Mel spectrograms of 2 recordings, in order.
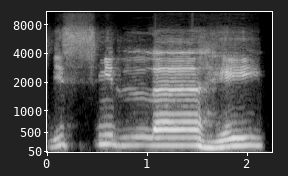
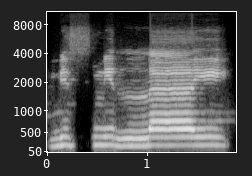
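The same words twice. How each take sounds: First: The h sound is clear and fully breathed. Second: The h sound is weak and barely heard. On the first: The speaker calls it right. "harus jelas" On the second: The speaker calls it wrong. "belum cukup kalau orang membaca"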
